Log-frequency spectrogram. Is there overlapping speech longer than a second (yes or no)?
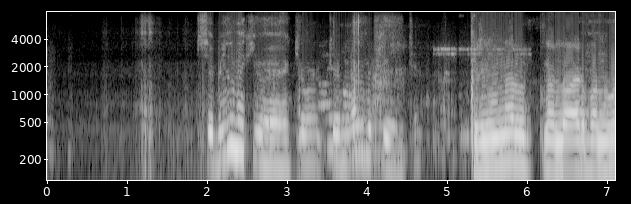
no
